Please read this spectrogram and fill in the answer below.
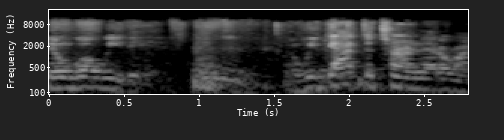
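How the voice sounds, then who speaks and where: A man's fairly high voice with an American accent, with audible room echo. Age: 60s. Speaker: real estate broker. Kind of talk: seminar talk.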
